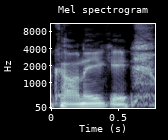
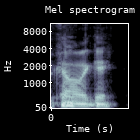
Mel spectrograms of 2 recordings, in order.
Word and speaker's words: Carnegie: about Andrew Carnegie is the reason why I pronounce his name Andrew Carnegie, which is that he demanded, under threat of serious legal action, a correction in every newspaper that pronounced, that suggested his name was pronounced that way. And he insisted to his dying day it was Andrew Carnegie.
